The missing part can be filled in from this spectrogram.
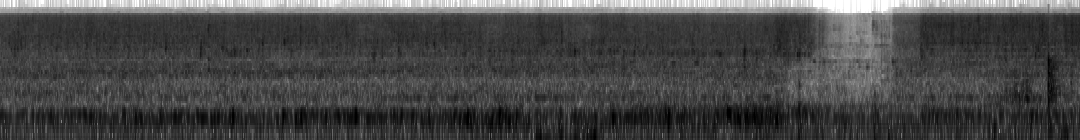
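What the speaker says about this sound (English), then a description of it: "I can't run warm water through my filter, so I have to put cool water in there." Cool tap water pours steadily into a water filter in a home kitchen, a loud continuous splashing rush with a brief dip in flow near the end.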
